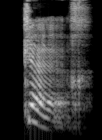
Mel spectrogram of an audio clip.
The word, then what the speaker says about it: cœur: E no final, não podemos esquecer o som do R, que não pronunciaremos muito forte, tá? Não daremos ênfase nele, mas também não significa que ele não está por aqui. No todo, dizemos cœur.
